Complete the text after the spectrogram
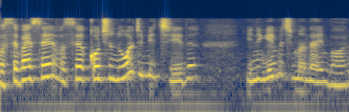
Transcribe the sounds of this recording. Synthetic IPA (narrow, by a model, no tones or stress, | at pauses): vosevajseɾvosekõt͡ʃinuɐad͡ʒimit͡ʃid̪ɐ | ɪnĩŋɡẽj̃vajt͡ʃɪmɐ̃nd̪aɾẽj̃bɔɾɐ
